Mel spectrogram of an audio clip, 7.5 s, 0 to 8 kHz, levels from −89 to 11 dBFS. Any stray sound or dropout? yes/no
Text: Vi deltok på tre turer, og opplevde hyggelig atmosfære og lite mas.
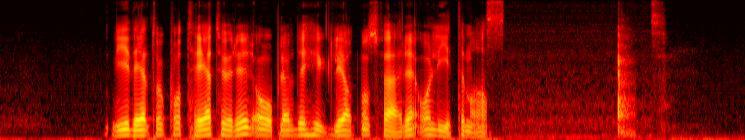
yes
